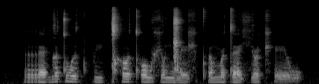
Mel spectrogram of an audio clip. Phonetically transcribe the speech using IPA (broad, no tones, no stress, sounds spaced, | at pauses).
r ɛ ɡ ə t w ɯ t p i ǀʰ ɤ tʼ o w ʃ ɤ ŋ͡ǁ e ʃ pʼ ə m ə˞ t ɛ ç ə˞ t͡ʃʼ e w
